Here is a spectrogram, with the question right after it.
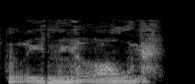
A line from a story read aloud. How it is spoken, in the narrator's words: Moxie said through clenched teeth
